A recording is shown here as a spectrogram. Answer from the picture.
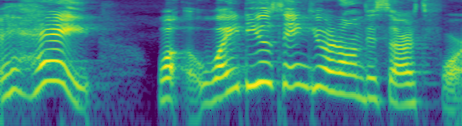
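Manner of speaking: loud shout, carrying far. Retelling a man shouting a question across a street: imitating someone shouting. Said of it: "he screamed at us".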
